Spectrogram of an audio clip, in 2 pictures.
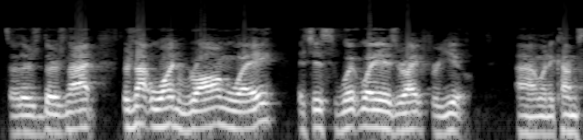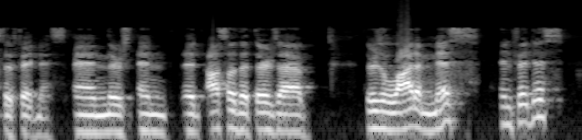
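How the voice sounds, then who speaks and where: With normal rises and falls in his medium-pitched voice, a man speaks neither fast nor slow. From Kansas. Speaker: personal trainer and fitness author. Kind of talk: podcast interview. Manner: halting.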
